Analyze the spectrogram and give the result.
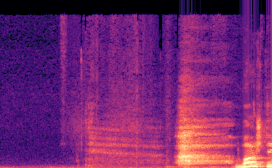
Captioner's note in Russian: вздыхает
